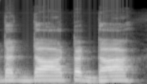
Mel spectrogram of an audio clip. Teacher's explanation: ਠਠਾ ਠਠਾ ਬੋਲਦੇ ਆਂ ਪੁੱਠੀ ਹੋ ਕੇ ਤਾਲੂ ਦੇ ਨਾਲ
